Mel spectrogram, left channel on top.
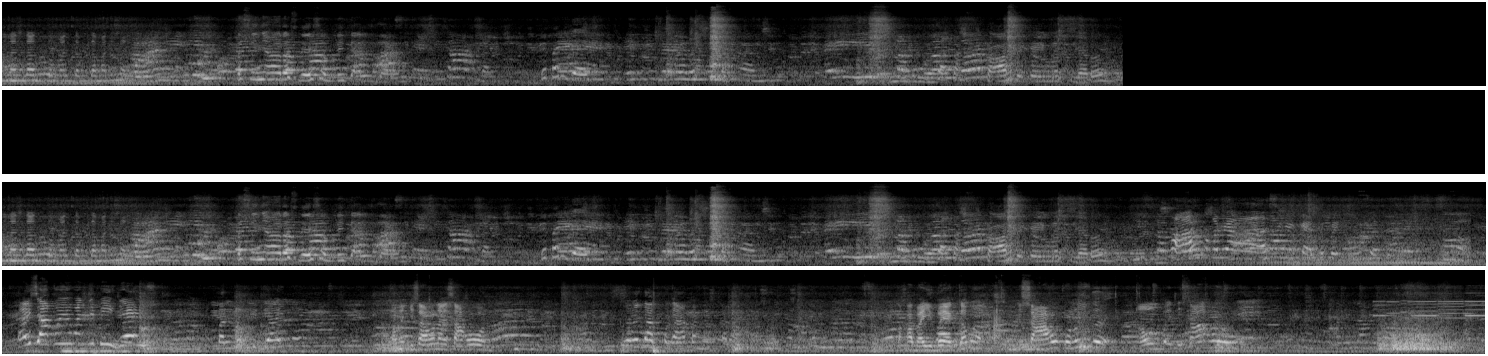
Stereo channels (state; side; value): drops out; left; at 11.2 s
